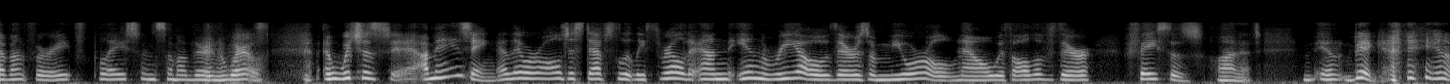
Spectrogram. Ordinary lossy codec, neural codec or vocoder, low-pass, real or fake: AAC, 32 kbps; codec, 24 kHz, 0.5 kbps, DualCodec; 7.2 kHz; fake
